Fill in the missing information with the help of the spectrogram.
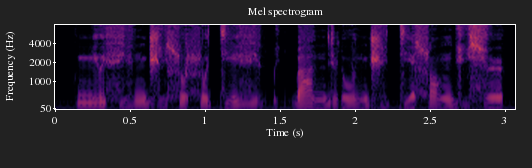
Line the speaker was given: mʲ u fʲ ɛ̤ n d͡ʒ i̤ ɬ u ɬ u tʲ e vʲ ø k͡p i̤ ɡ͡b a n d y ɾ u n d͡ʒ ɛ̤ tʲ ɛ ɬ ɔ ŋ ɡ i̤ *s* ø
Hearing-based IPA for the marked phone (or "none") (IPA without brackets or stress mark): ɕ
